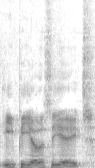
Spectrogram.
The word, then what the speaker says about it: Epoch: It's spelled a little differently. It's epoch.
